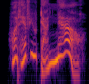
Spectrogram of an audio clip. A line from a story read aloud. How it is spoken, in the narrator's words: exclaimed Margaret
